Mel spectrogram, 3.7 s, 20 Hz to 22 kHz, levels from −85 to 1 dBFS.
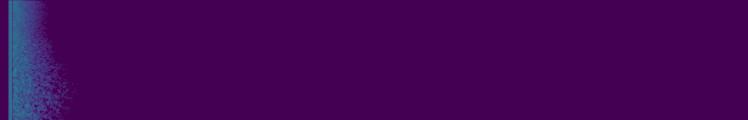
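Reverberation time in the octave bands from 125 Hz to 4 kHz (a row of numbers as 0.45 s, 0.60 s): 0.45 s, 0.50 s, 0.55 s, 0.55 s, 0.45 s, 0.40 s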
